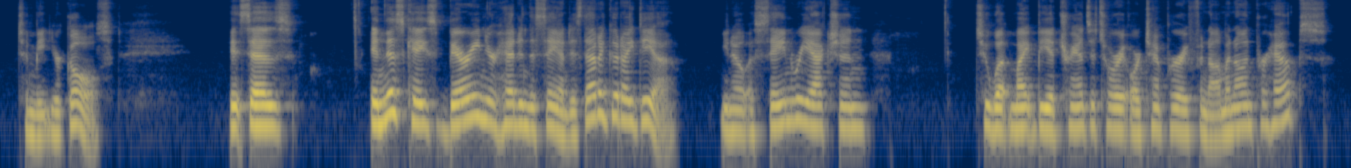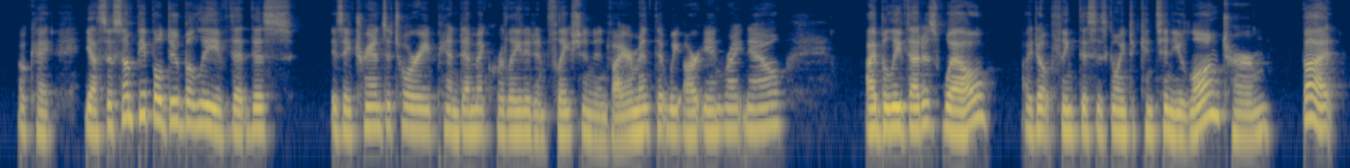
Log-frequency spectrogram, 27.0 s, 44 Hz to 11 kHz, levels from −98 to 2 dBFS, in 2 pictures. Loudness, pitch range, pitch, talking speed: -24 LUFS, 145-180 Hz, 160 Hz, 160 wpm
